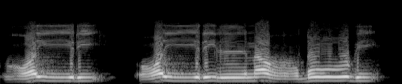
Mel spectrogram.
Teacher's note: Ini huruful ghain sifatnya rikhwah. Harus ada suara.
